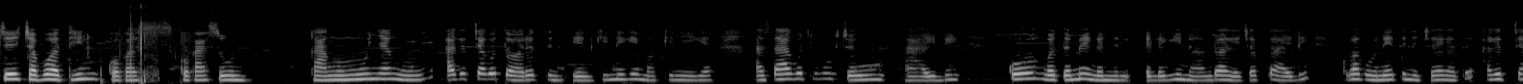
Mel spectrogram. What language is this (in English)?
Kalenjin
